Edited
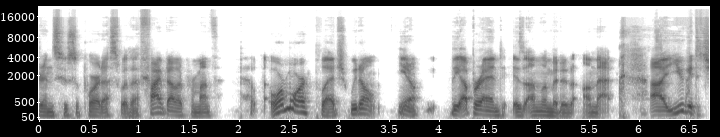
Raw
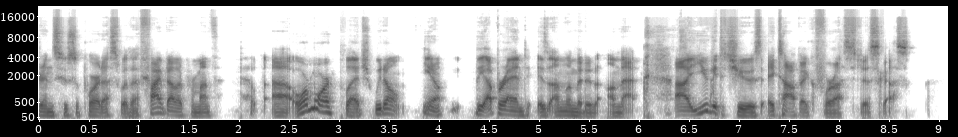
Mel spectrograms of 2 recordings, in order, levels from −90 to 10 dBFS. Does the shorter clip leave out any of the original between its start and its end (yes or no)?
yes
